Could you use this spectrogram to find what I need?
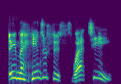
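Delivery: put-on Scottish accent, pitched very high. Setting a scene as the new altar, trying british, accidental scottish accent. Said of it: "that's Scottish".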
